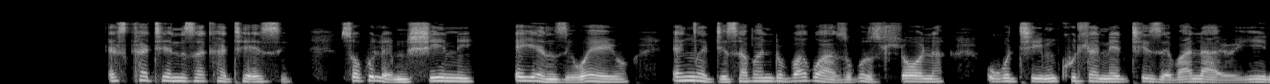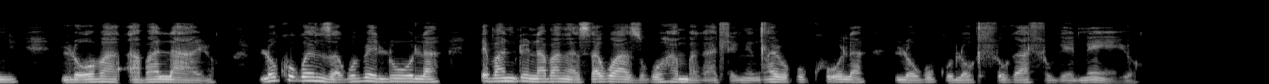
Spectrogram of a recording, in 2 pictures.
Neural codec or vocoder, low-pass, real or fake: none; 7.2 kHz; real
